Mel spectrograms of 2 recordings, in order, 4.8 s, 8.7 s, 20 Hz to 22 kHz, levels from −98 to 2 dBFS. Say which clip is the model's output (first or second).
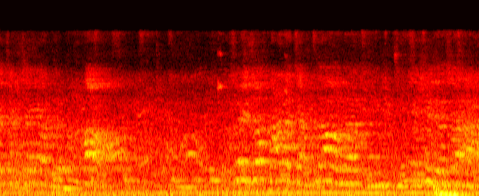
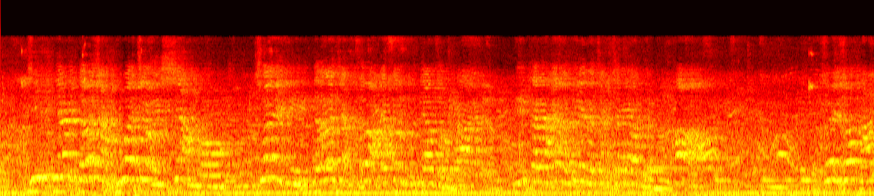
first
